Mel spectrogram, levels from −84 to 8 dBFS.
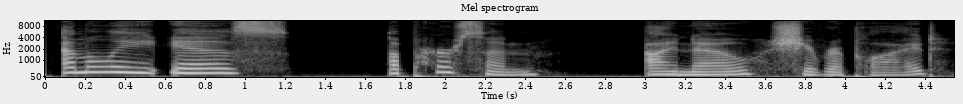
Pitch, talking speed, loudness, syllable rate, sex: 220 Hz, 80 wpm, -18 LUFS, 3.6 syllables/s, female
